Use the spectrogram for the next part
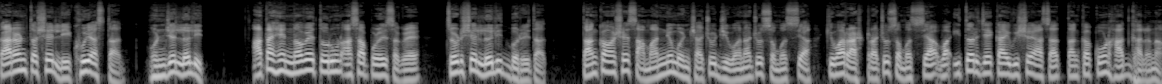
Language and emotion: Goan Konkani, neutral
